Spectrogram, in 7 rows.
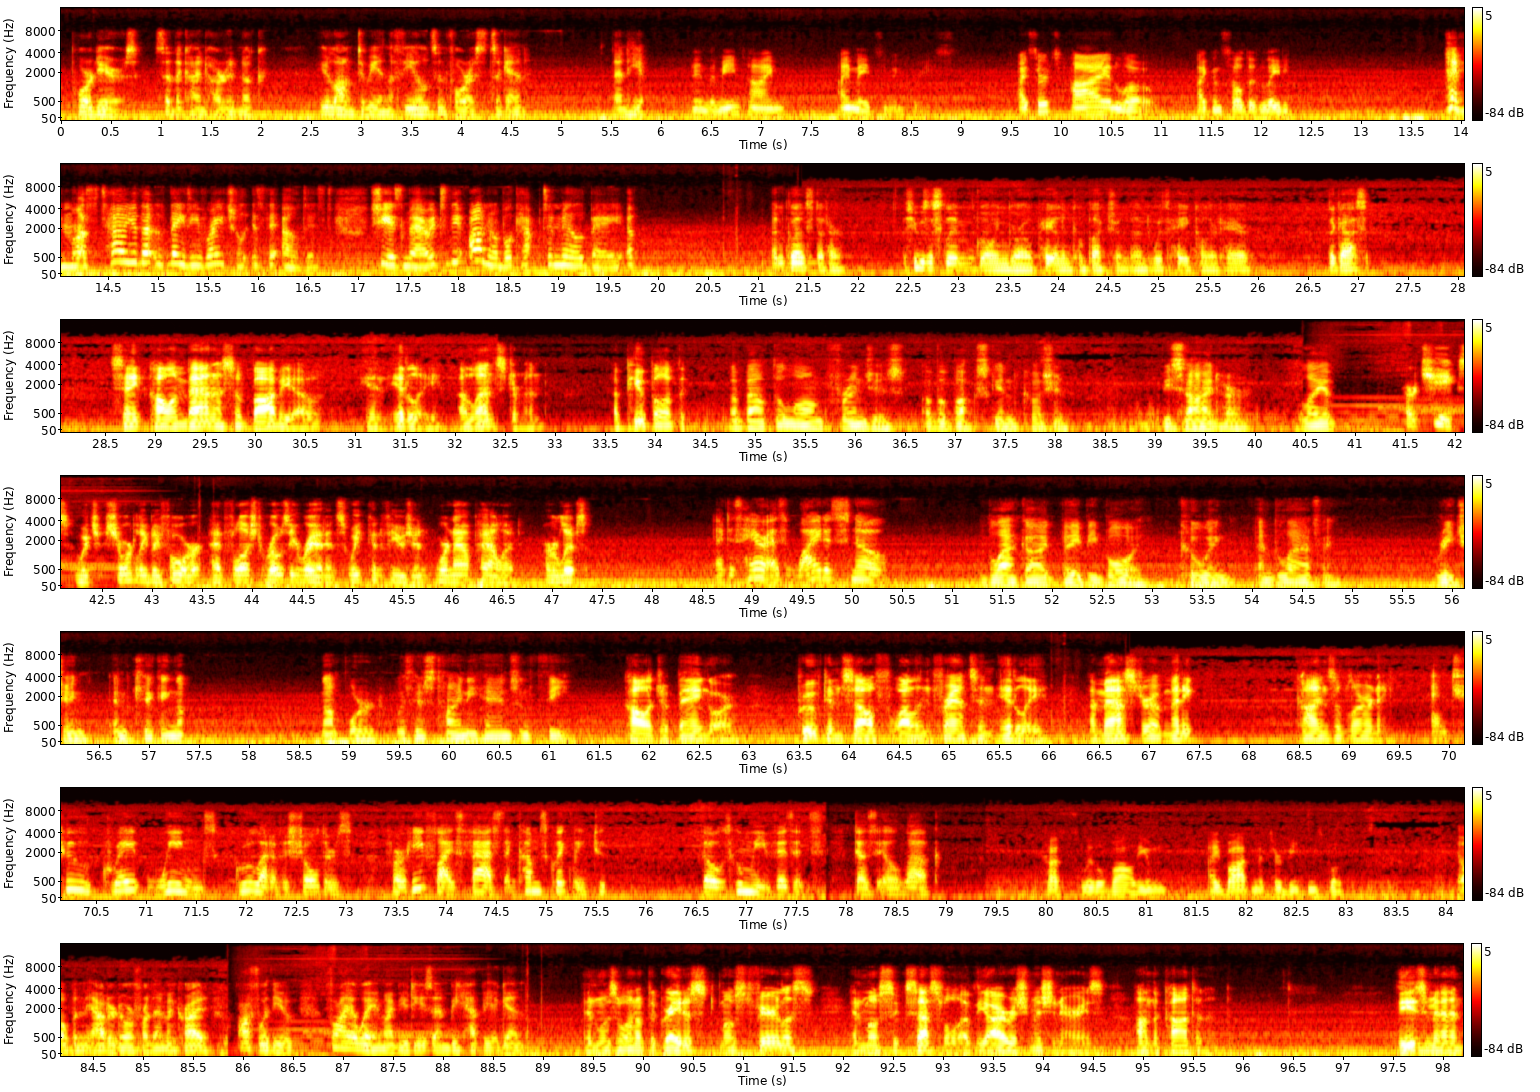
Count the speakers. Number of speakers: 8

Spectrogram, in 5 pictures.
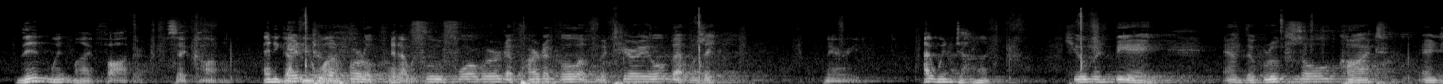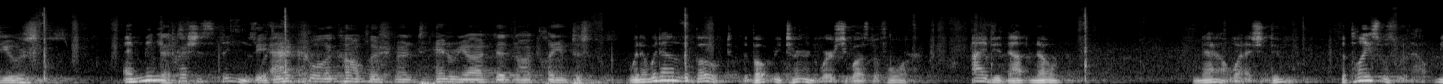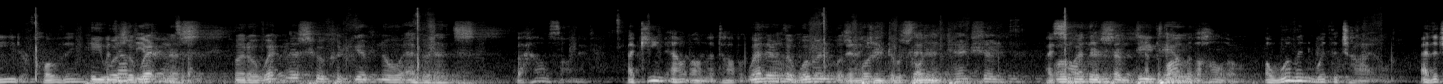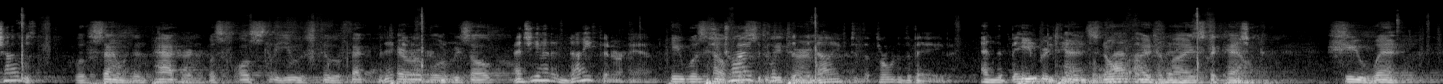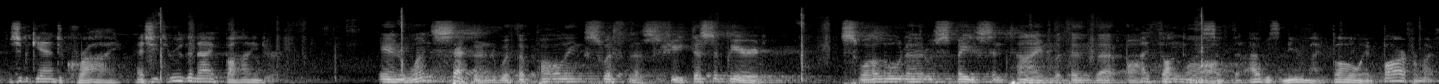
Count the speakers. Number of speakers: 2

